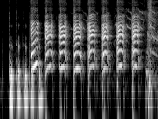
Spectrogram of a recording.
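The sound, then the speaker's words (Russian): A person mimics a Eurasian wryneck's call: a loud run of about ten quick, nasal, whining notes in steady rhythm, delivered alone without other talk. “Ее в мае легко услышать, она вот так вот кричит.”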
